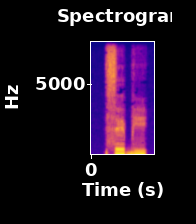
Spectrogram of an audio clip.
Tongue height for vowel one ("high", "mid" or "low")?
mid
